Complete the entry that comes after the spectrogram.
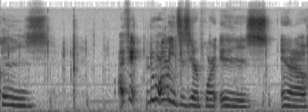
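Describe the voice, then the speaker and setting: With music in the background, a woman is speaking. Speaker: gaming live streamer. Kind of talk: live stream gameplay commentary. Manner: halting, repeats words. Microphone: cheap mic, sounds crappy when loud.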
